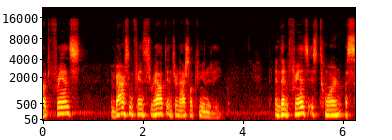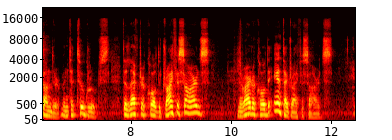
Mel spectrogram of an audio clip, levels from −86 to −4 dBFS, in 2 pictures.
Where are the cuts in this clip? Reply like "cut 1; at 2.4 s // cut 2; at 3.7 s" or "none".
none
